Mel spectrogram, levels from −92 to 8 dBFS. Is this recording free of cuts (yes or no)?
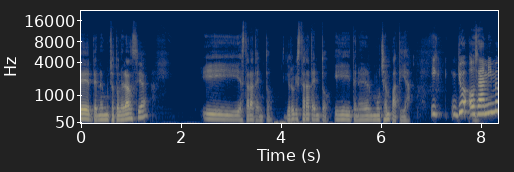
yes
